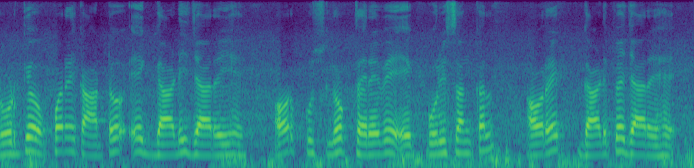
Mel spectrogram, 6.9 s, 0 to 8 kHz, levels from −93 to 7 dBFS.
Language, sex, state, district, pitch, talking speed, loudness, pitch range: Hindi, male, Bihar, Samastipur, 160 Hz, 215 wpm, -20 LUFS, 150-195 Hz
